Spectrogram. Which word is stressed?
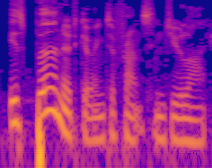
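Bernard. The stress falls on the word Bernard. It questions who is going. "No, Zoe is"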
